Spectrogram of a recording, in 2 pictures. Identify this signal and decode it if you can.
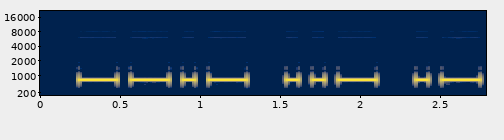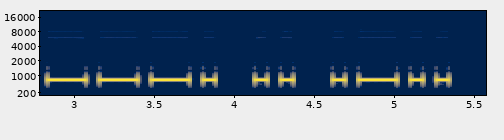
Morse code, heard as a keyed tone, about 15 wpm, 800 Hz. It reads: QU'IL
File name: morse mp3 / FRANCAIS TEXTE CLAIR 2 VITESSE 14 MOTS MINUTES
